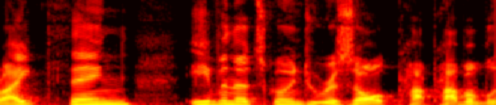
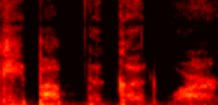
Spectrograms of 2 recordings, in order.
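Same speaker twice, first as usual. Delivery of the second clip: hushed, barely voiced whisper under the breath. Retelling what a guy told him after checking his ID, whispering. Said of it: "Why are you whispering?".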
